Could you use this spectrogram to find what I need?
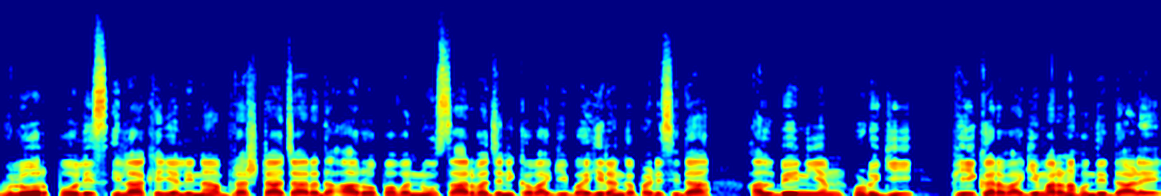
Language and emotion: Kannada, neutral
